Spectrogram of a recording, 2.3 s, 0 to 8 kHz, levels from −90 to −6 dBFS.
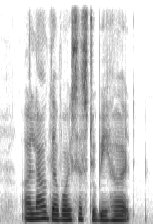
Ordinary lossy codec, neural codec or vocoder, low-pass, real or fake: none; none; none; real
